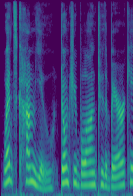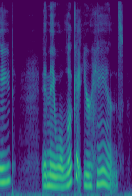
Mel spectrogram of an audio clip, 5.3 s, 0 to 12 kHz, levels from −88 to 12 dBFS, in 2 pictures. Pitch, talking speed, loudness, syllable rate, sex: 205 Hz, 180 wpm, -19 LUFS, 4.7 syllables/s, female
